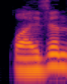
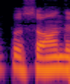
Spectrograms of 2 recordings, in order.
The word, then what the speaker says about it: Poisson: इसको नॉर्मली गलत प्रोनाउंस किया जाता है और लोग नॉर्मली इसको पॉइजन रेशो कहते हैं। ये पॉइजन रेशो नहीं है बल्कि ये पोसॉन रेशो कहते हैं इसको।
